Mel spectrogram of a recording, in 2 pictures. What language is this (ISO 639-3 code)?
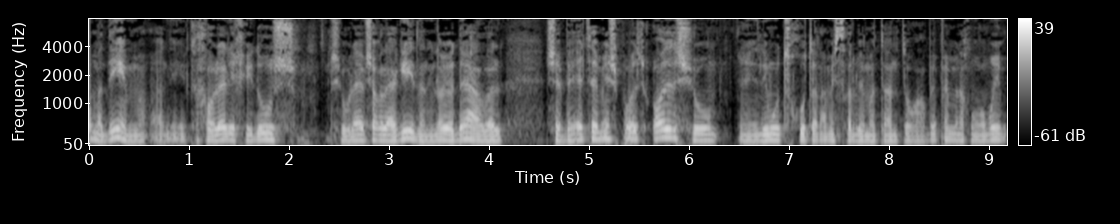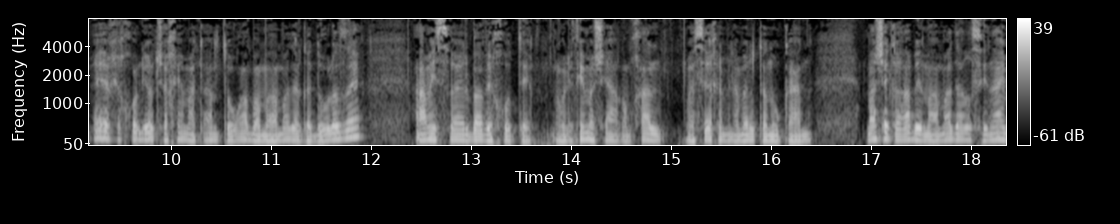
heb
